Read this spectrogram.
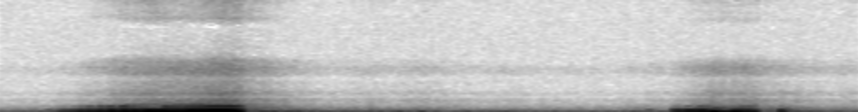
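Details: Snoring heard during sleep; who is snoring is not stated.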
